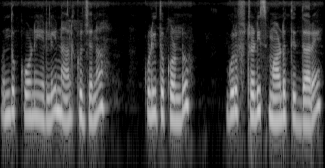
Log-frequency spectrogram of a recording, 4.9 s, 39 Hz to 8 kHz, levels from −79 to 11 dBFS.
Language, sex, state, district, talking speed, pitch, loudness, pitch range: Kannada, female, Karnataka, Bangalore, 100 wpm, 210 Hz, -17 LUFS, 190-230 Hz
